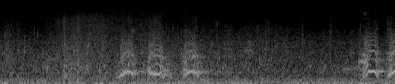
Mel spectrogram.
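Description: Water splashes as someone paddles through it.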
